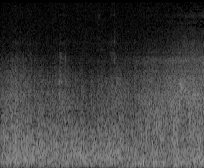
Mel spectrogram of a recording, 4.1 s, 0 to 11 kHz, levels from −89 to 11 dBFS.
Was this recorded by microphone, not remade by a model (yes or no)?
no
